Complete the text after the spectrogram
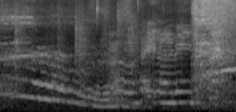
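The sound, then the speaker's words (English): A dog whines in one long, drawn-out cry that slides downward in pitch, then wavers and rises briefly, moderately loud, ending in a brief noisy rustle. “Do you remember when we tried to leave the dogs out of the podcast and we would just be like, oh, we got to cut that.”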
